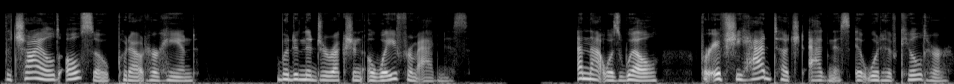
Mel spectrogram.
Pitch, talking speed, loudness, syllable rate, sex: 200 Hz, 175 wpm, -18 LUFS, 5.2 syllables/s, female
